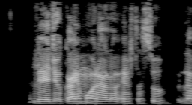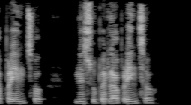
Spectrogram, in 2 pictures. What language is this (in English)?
Esperanto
